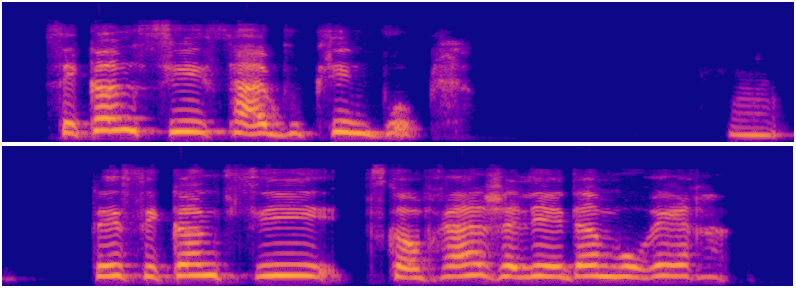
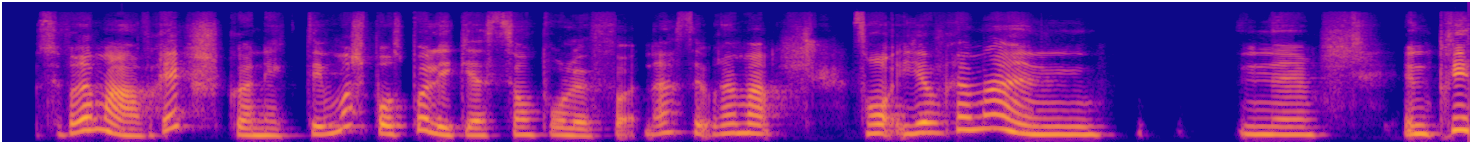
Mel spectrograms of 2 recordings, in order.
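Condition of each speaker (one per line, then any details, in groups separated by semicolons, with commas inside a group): Cerebral palsy; spastic diplegic, from birth, many operations, walks with crutches; learning to speak was challenging
No condition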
